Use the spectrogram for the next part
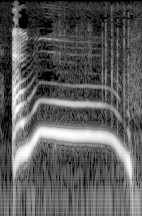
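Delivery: high howl sliding down; wolf howl. A narrator's reading. The wolf howling at the moon, high howl. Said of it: "wolf howling at the moon".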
